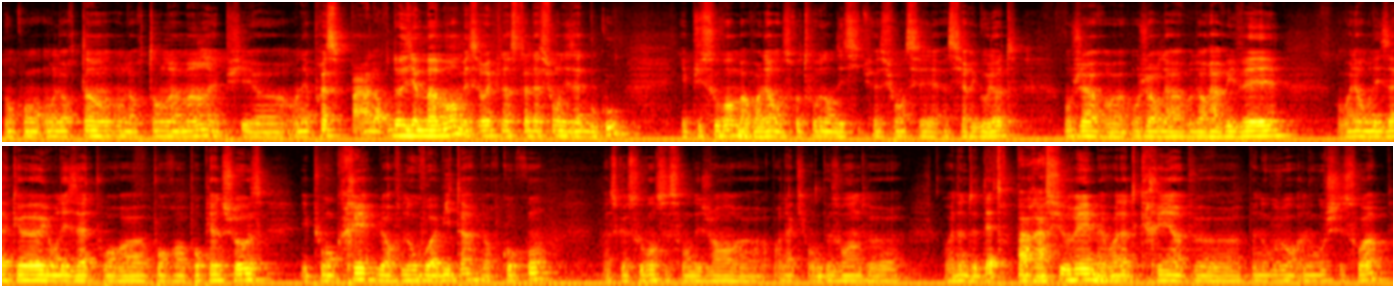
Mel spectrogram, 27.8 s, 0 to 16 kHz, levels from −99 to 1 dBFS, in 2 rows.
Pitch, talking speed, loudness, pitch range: 100 Hz, 215 wpm, -28 LUFS, 95-105 Hz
